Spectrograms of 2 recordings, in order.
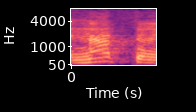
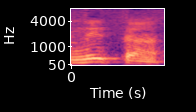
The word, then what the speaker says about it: Natan: No dia 4 de novembro de 2002, lança o nome do ex-primeiro-ministro de Al-Shorur de Israel, Natan, é Natan, eles já fizeram o sincretismo, botaram Netan, mas é Natan Yarro.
